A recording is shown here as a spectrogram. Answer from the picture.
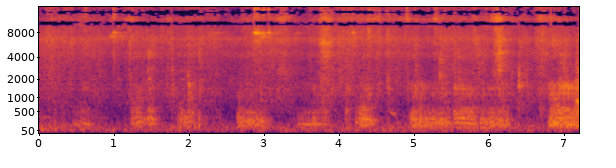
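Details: Puppies in a rough play-fight. Low, rumbling growls pulse in irregular bursts with short gaps, and one louder growl closes the stretch.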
